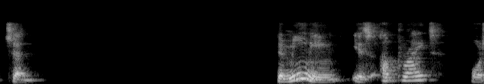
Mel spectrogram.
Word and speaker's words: 正: This character is pronounced zhen. So zeng in pinyin is the closest that we can come to for the actual pronunciation, zhen.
